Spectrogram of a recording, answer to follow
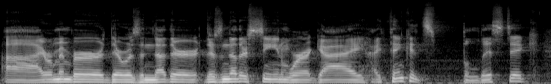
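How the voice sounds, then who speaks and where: A man's voice: fairly low pitch, fairly even intonation, normal speed, clean tone. Casual, chuckling male podcast co-host. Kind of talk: casual chat about cartoons.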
